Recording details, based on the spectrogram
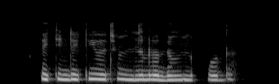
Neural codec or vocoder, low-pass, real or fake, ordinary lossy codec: autoencoder, 22.05 kHz, a latent of 192 numbers a frame, VITS, trained on one speaker; 7.2 kHz; fake; none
